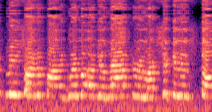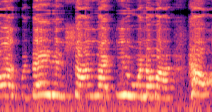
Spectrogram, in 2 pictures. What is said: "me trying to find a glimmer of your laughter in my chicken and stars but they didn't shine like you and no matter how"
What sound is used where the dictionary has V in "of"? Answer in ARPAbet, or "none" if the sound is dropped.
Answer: V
